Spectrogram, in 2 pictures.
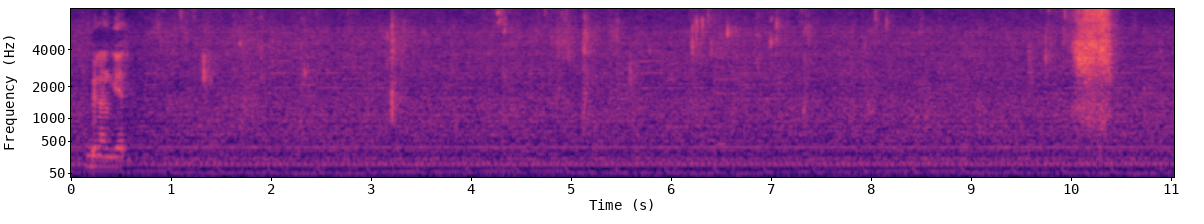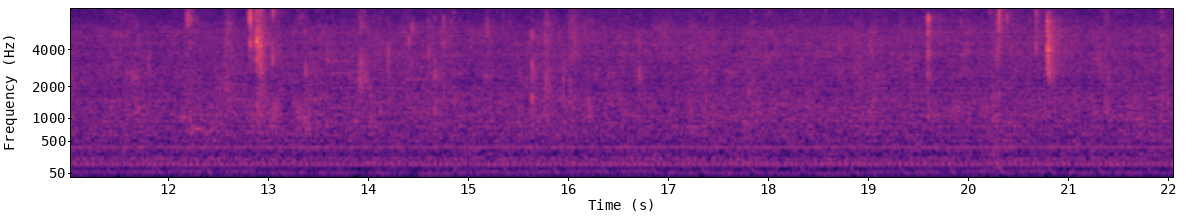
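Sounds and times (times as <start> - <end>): steady low hum: 0.0 - 22.0
person chewing food: 0.8 - 8.7, 9.4 - 10.8, 11.4 - 18.1, 18.8 - 22.0
wet mouth clicks: 9.6 - 10.5, 19.6 - 21.0.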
